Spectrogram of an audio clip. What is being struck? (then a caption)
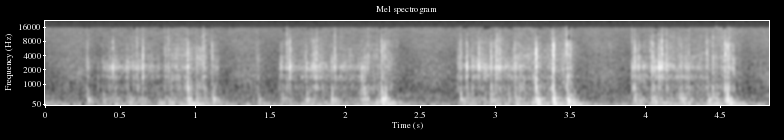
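Plastic dental teeth model. Long acrylic nails tap along the teeth of a large plastic dental model that stands opened upright, moving across the arch. Quick, light clicky taps come in irregular bursts with short gaps, each tap dry and brief over a low, dull body tone with bright edges.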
